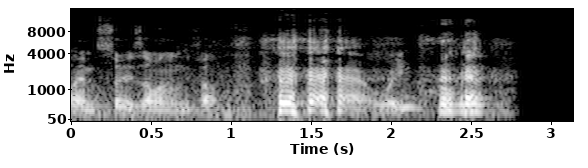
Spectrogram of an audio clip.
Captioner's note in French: Rire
